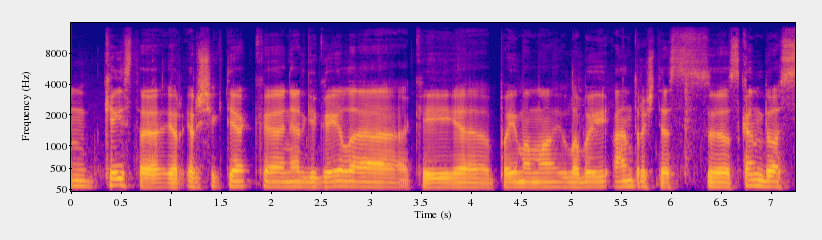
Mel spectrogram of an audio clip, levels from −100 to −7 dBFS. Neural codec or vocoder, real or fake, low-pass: none; real; 14.4 kHz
